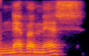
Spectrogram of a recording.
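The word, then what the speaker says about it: Nevamyss: it it has much more impact it's called never miss because you know peaches often get frosted by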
